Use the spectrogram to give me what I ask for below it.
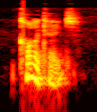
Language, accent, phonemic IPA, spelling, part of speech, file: English, Southern England, /ˈkɒləkeɪt/, collocate, verb, LL-Q1860 (eng)-collocate.wav
- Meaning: 1. (said of certain words) To be often used together, form a collocation; for example strong collocates with tea 2. To arrange or occur side by side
